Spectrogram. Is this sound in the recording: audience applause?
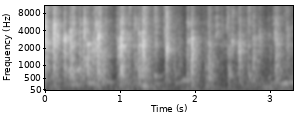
yes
